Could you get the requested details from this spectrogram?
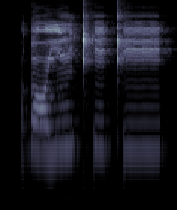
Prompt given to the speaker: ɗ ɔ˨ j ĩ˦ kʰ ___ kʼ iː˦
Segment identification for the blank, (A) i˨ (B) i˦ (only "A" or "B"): B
